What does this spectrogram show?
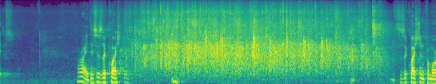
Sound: applause

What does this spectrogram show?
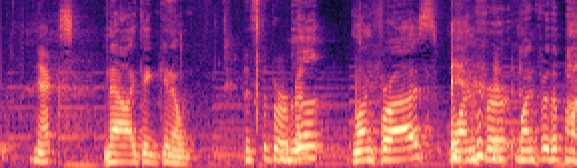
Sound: gulps; laughs

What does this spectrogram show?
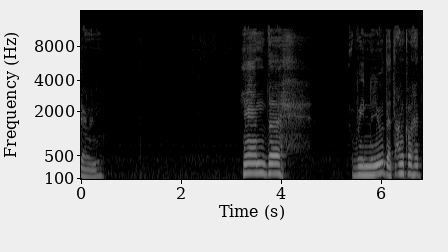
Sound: pauses for 3 seconds

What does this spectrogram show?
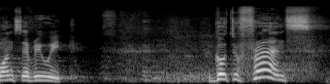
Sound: laughter

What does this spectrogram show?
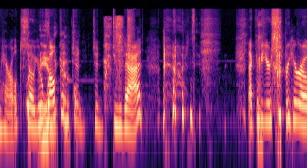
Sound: laughs

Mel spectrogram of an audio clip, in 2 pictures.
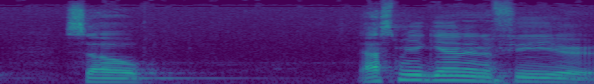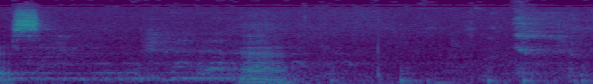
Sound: audience laughter

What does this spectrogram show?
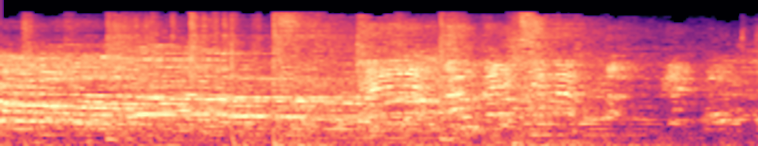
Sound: crowd booing

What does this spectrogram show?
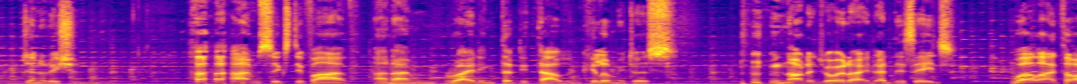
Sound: laughs

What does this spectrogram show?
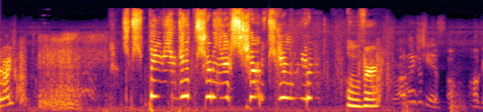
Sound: more fucked-up inkling sounds

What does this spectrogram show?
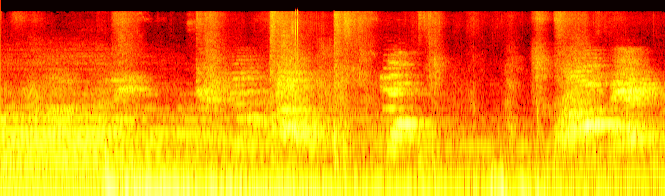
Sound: talking over walkie talkie

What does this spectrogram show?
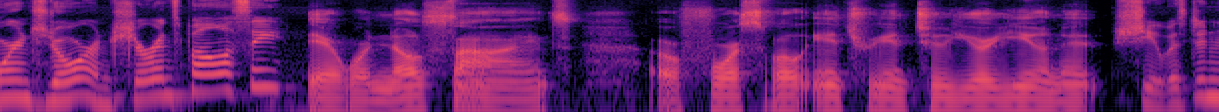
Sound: reading letter

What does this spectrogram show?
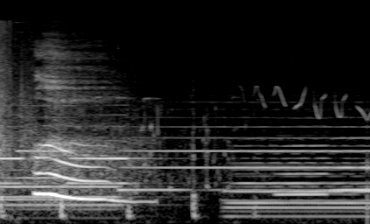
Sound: sighs

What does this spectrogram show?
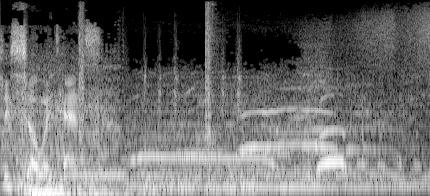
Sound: spectators screaming

